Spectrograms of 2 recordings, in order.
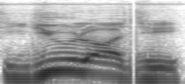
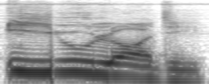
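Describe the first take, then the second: First: It starts directly with a 'yoo' sound. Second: It starts with an extra 'ee' before 'yoo'. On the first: The speaker calls it right. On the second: The speaker calls it wrong. "ना कि"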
